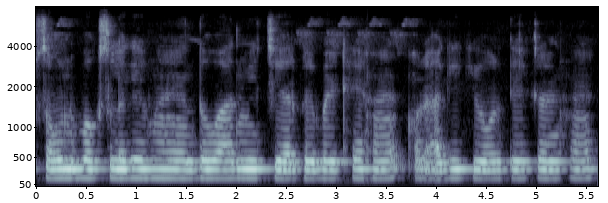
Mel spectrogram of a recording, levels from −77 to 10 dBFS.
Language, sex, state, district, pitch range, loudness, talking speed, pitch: Hindi, male, Jharkhand, Garhwa, 145-150 Hz, -15 LUFS, 190 wpm, 145 Hz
